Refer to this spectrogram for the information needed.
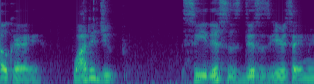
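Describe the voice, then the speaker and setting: A man with an American accent and a medium pitch. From Texas. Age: 30s. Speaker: coding streamer, aspiring web developer. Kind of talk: live coding stream, casual chat. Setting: livestream. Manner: casual, conversational.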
